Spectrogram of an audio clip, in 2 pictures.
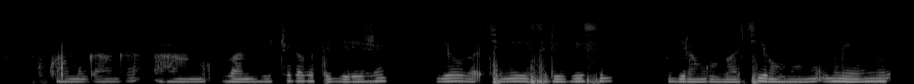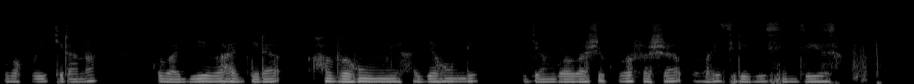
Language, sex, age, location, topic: Kinyarwanda, male, 25-35, Kigali, health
